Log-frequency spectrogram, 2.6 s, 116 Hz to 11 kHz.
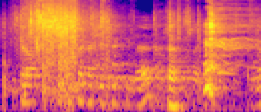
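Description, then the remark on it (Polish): Loud rustling and ripping of paper as the gift wrapping on a Radio Olsztyn 65th birthday contest prize is torn open by hand instead of with scissors, crinkling in bursts, with people talking over the later part. “Ale ja się nie godzę na to, żeby to było otwierane nożyczkami. To musi być rozerwany papier i jak...”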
